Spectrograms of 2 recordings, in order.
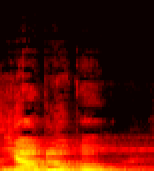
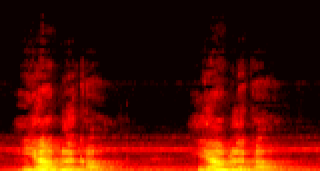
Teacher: The other vowels are unstressed. So in this word we have ya as stressed and the two other vowels the two o's are unstressed. That's why they read as uh and not o. So we do not read this word as yablo.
